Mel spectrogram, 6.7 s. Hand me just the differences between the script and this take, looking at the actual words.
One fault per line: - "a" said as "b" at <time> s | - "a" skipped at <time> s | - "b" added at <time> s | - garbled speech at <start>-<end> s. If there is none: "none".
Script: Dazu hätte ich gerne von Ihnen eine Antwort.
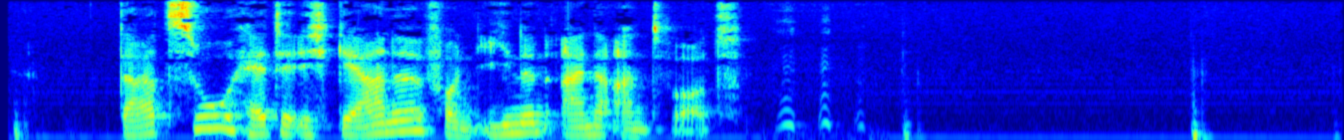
none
